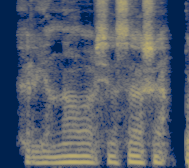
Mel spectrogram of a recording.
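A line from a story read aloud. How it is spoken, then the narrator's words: Sad grumbling. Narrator (Russian): пробурчал Нарыв грустно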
